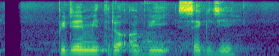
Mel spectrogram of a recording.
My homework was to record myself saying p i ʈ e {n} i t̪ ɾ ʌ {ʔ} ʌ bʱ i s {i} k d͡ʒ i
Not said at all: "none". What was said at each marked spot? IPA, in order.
m, ʔ, e

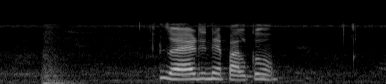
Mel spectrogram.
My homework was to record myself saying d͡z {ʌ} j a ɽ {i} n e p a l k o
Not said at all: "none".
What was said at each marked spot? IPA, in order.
ʌ, i

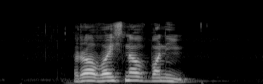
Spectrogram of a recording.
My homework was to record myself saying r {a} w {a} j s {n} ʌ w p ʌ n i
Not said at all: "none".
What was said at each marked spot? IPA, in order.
ʌ, ʌ, n

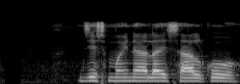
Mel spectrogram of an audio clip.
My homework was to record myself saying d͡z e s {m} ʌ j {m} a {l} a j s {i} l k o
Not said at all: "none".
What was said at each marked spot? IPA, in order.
m, n, l, a

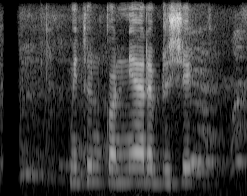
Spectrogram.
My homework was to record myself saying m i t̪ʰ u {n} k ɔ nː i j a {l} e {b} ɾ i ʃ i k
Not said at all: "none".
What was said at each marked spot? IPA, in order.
n, ɾ, b

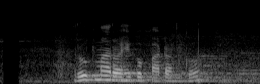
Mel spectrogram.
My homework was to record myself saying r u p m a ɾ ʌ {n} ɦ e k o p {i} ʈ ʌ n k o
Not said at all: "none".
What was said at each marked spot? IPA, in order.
none, a

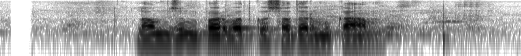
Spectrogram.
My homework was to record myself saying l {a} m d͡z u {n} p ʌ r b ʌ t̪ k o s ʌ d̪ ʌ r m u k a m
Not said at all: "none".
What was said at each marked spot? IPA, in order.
ʌ, ŋ

